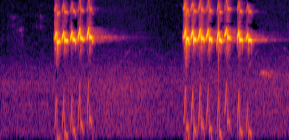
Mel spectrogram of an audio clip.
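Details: Northern mockingbird singing two phrases of fast, evenly repeated sharp chips, the second phrase longer, with silence between them and no other sounds.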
